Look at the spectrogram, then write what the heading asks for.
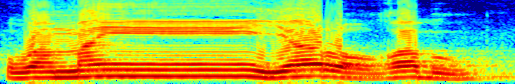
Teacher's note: ادغام کا مطلب کیا ہے کہ نون ساکن کو یا میں داخل کر کے ناک میں آواز لائیں گے، گنہ کریں گے۔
